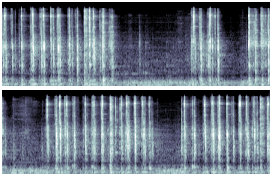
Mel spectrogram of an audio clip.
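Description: Fingertips from both hands type steadily on a black retro typewriter-style mechanical keyboard with round plastic keycaps. Quick bursts of crisp, bright key clicks with very short decay and almost no low end are broken by brief quiet pauses between runs.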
